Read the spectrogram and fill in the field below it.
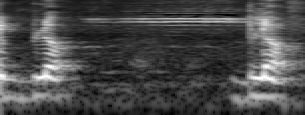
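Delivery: ब्ल said as one quick blended sound. Shown as a demonstration. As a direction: join ब and ल into ब्ल. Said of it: "ब और ला को ब्लेंड करके बोलेंगे". (ब और ल को मिलाकर ब्ल बोलिए)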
